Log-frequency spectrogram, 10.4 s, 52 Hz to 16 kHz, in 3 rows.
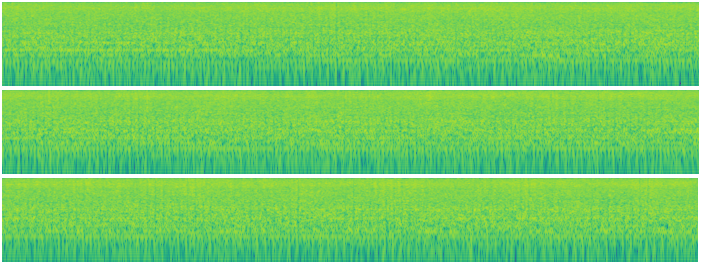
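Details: Craftsman Platinum lawn mower, Briggs 190cc single-cylinder, running after a no-start fix with a replacement carburetor: steady, even putter at constant speed, no surging or misses; gas was seen from the crankcase vent, yet it runs smoothly.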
